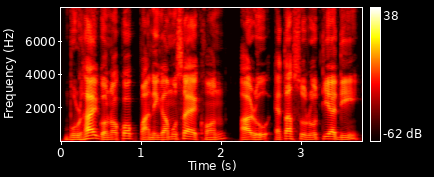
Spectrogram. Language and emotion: Assamese, neutral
